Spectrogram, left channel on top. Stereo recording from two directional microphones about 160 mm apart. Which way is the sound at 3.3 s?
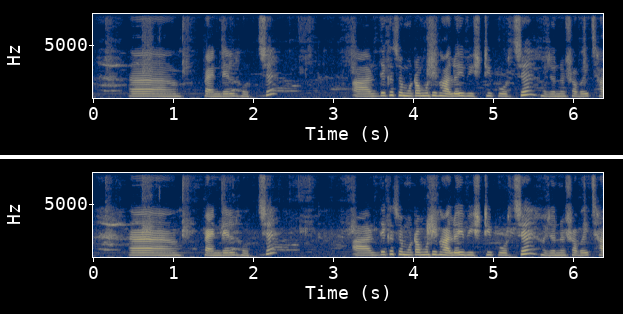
30° left (ahead or behind).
